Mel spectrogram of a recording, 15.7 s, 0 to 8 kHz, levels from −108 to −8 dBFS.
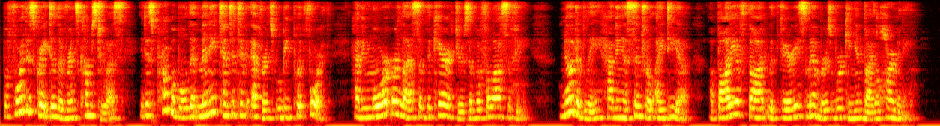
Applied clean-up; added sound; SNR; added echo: none; none; none; reverberation time 0.3 s.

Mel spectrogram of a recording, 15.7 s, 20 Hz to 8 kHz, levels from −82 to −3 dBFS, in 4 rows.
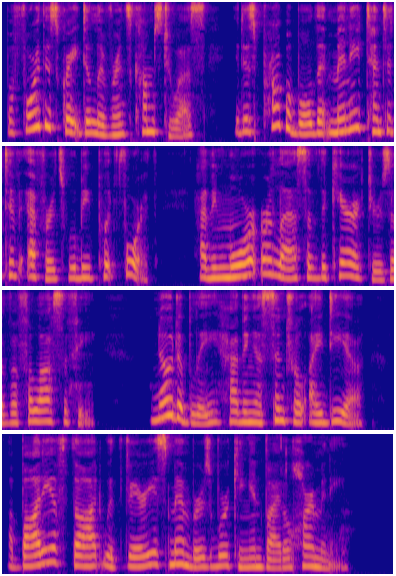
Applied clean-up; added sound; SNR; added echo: none; none; none; none.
